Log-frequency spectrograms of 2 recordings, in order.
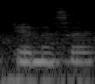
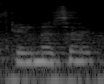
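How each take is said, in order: Both takes have the same delivery.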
